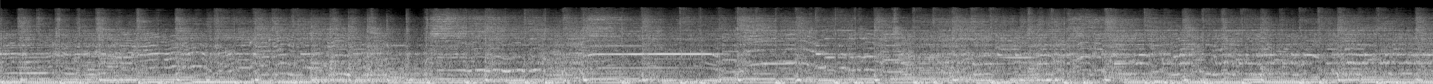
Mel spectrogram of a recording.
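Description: Live blues-rock band playing an instrumental passage: an electric guitar solo on a sunburst Stratocaster-style guitar over bass and drums. About six seconds in, the guitar holds one high note for about a second.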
